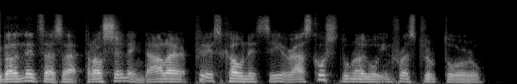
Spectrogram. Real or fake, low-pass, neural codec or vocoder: fake; 10.8 kHz; codec, 16 kHz in and 24 kHz out, 0.4 kbps, LongCat-Audio-Codec, fine tuned four codebook decoder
